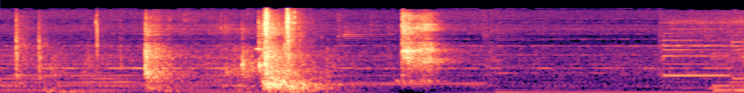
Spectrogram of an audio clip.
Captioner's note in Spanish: Ruido al cerrar la puerta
